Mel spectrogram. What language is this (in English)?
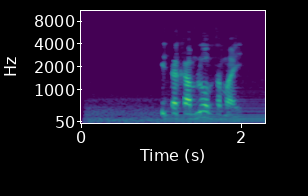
Thai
